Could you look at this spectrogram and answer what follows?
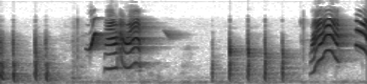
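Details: Pet Indian ringneck parakeet, described as a talking parrot that says mummy and papa; short clicking notes alternate with loud, wavering, harmonic squawks and drawn-out rising and falling voiced phrases.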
